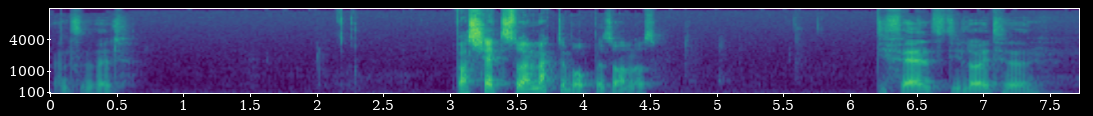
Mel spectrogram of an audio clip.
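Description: A young man speaks calmly and close to a microphone, in short phrases with pauses.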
